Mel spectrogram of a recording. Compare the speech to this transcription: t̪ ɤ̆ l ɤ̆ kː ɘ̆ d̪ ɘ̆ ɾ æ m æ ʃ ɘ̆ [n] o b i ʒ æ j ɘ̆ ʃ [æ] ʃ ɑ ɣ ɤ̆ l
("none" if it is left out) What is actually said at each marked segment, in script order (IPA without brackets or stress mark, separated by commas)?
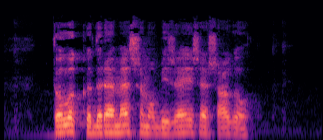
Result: m, æ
